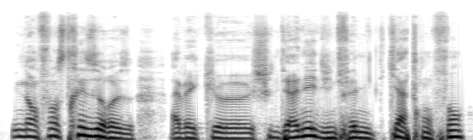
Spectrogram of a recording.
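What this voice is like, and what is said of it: Northern French ch'ti accent. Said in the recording (French): “Tu joues d'ailleurs avec cet accent ch'ti là. Moi, je l'aime bien cet accent.”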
